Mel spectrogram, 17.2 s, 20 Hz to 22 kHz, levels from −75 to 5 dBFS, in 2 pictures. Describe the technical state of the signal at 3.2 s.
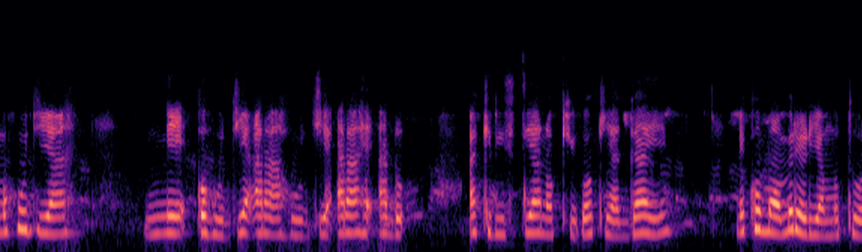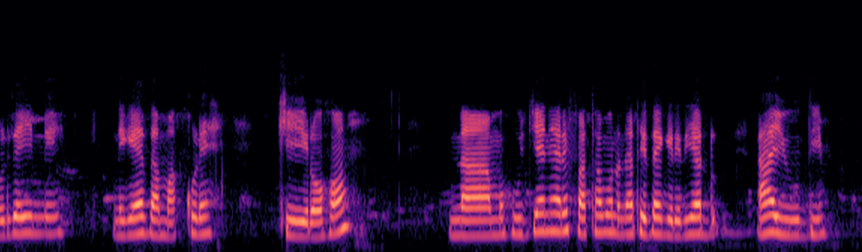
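At 3.2 s you're right in the middle of a call bitrate drop that runs from about 0.55 s to 5.23 s, ending just before "kiugo kĩa". The bandwidth estimate sagged, so the encoder went from 32 kbps down to 11 kbps and narrowed its audio band from 20 kHz to 8 kHz. The speech sounds coarse, watery and dull on top, with the low rate holding for about 4.2 s before things recover.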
